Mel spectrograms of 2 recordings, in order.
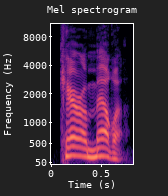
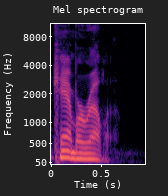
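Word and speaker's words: Ciaramella: Caramella, not Camarella. Yeah, I think I mispronounced it a couple of times.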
